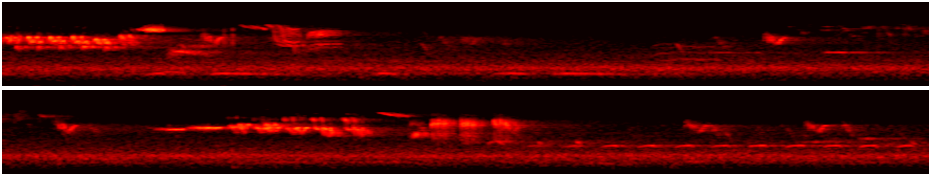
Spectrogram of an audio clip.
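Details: Birds singing on a nature trail at sunrise in the morning; several overlapping high chirpy and warbling phrases, a bright burst at the start and again near six seconds, with a steady low ambient hiss underneath.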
